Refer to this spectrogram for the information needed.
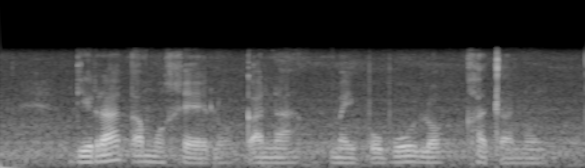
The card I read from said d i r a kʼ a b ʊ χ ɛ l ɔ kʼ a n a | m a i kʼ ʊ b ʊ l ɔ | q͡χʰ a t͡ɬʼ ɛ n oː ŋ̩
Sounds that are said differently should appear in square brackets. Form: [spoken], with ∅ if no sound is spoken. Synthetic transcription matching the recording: d i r a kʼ a [m] ʊ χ ɛ l ɔ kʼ a n a | m a i [pʼ] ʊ b ʊ l ɔ | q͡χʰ a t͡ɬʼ [a] n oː ŋ̩

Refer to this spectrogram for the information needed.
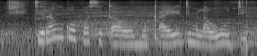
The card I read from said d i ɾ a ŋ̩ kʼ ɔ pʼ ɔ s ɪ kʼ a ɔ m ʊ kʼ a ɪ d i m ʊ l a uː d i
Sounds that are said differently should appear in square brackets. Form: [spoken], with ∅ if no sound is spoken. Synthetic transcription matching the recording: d i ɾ a ŋ̩ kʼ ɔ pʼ ɔ s ɪ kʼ a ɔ m ʊ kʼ a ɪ d i m ʊ l a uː d i

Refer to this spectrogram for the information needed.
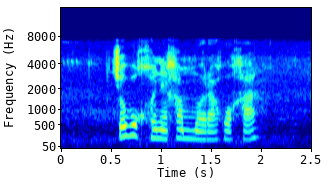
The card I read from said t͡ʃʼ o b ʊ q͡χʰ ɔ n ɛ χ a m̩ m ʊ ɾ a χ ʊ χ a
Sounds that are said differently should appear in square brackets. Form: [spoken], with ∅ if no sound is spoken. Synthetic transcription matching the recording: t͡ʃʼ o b ʊ q͡χʰ ɔ n ɛ χ a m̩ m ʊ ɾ a χ ʊ χ a

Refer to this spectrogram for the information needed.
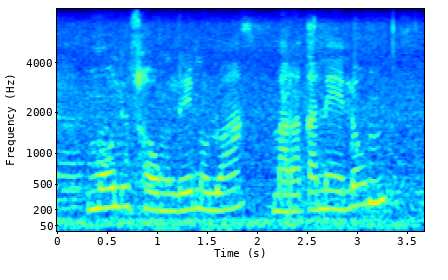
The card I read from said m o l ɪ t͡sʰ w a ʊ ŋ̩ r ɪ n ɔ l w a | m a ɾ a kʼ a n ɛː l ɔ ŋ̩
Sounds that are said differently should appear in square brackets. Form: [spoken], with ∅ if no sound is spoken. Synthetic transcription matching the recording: m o l ɪ t͡sʰ w a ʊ ŋ̩ [l] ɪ n ɔ l w a | m a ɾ a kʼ a n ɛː l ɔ ŋ̩

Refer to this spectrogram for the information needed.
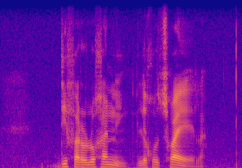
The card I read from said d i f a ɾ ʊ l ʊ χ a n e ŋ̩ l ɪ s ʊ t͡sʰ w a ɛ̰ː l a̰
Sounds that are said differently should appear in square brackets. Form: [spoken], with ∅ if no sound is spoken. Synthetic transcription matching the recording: d i f a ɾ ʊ l ʊ χ a n e ŋ̩ l ɪ [χ] ʊ t͡sʰ w a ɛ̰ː l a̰

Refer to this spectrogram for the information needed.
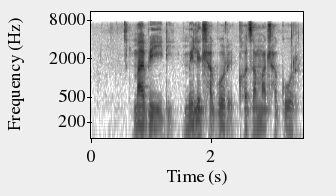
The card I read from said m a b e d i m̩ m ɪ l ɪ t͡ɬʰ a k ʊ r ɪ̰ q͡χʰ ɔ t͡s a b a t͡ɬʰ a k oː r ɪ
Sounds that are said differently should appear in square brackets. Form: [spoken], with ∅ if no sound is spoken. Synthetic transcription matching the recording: m a b e d i m̩ m ɪ l ɪ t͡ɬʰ a k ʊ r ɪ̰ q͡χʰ ɔ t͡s a [m] a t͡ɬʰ a k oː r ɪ

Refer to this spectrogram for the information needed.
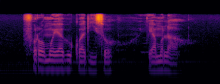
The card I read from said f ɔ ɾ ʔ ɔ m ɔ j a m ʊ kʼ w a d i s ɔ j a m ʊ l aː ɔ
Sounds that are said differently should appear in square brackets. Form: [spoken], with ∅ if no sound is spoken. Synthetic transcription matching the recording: f ɔ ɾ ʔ ɔ m ɔ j a [b] ʊ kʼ w a d i s ɔ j a m ʊ l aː ɔ

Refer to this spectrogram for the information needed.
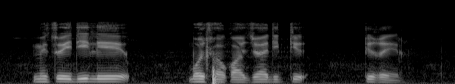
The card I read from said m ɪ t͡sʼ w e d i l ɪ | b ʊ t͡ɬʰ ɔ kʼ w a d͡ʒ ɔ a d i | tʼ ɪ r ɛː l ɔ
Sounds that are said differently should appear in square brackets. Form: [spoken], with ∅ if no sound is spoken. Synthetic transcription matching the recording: m ɪ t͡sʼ w e d i l ɪ | b ʊ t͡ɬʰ ɔ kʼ w a d͡ʒ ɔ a d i | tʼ [i] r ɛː l ɔ

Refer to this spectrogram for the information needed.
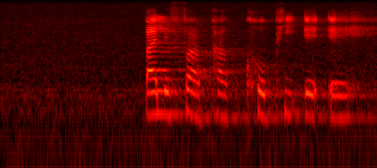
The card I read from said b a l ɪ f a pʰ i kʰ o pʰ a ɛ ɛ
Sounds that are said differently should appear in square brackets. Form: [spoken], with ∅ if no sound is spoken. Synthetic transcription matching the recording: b a l ɪ f a pʰ [a] kʰ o pʰ [i] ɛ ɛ

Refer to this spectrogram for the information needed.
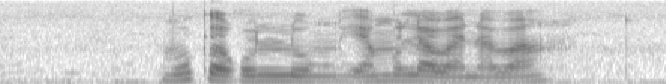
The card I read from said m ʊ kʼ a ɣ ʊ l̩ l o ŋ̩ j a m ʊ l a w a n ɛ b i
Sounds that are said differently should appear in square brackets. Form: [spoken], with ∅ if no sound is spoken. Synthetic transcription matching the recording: m ʊ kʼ a ɣ ʊ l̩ l o ŋ̩ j a m ʊ l a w a n [a] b [a]

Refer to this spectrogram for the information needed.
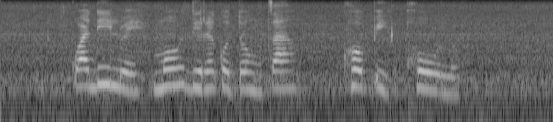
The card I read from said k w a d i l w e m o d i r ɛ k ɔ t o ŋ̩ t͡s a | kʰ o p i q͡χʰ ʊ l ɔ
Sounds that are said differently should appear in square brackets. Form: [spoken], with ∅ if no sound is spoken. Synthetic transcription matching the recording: k w a d i l w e m o d i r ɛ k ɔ t o ŋ̩ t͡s a | kʰ o p i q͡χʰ [ʊː] l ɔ

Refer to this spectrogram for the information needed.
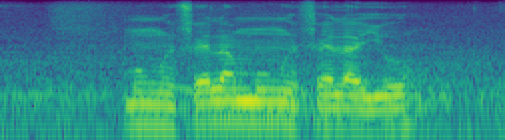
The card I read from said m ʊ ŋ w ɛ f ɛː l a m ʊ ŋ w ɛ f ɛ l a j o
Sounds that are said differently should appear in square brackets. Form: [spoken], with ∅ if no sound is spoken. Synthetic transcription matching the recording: m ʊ ŋ w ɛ f [ɛ] l a m ʊ ŋ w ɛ f ɛ l a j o

